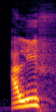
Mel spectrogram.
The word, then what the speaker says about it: আলিফ: মুখের খালি জায়গা হইতে উচ্চারিত হয় এই আলিফ। আলিফ।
